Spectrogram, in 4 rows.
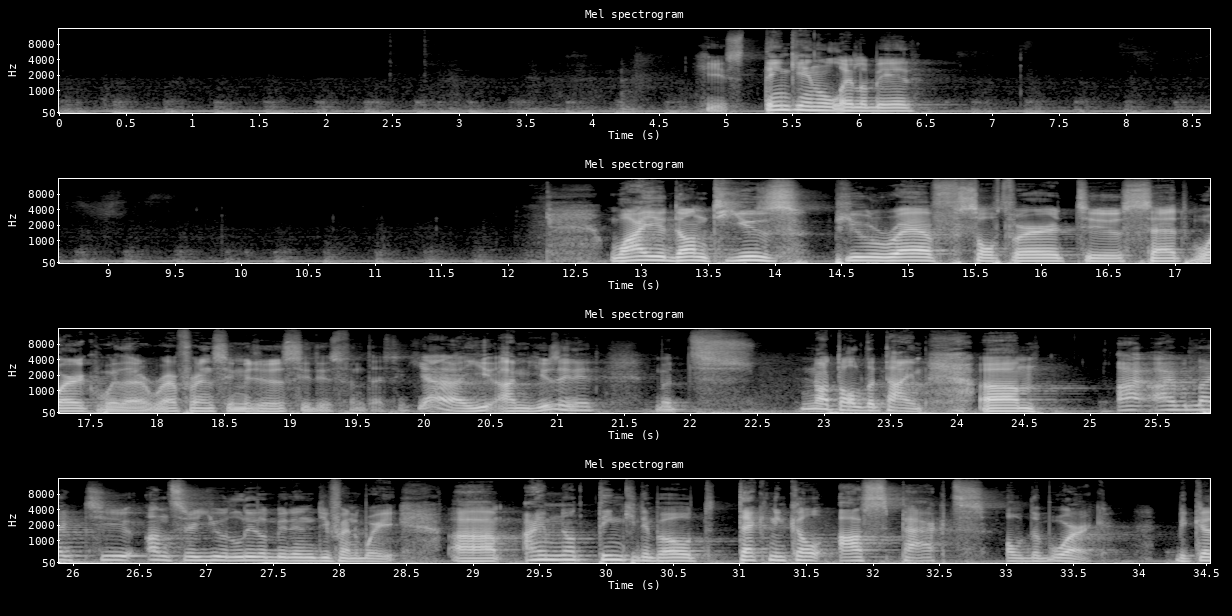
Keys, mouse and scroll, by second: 2.5 click.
